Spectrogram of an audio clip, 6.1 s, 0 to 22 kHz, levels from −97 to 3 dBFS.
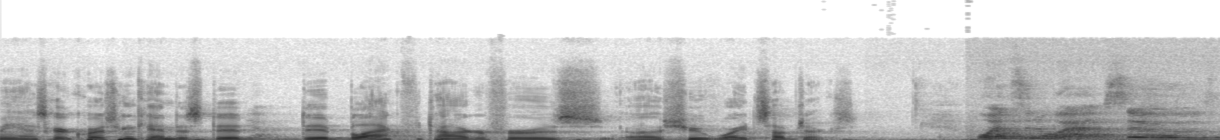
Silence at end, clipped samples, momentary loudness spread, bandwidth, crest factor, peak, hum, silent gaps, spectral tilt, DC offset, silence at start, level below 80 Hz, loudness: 0 s; under 0.1%; 7 LU; 16 kHz; 18 dB; -6 dBFS; none; none; -6 dB/octave; under 0.1%; 0 s; -38 dBFS; -24 LUFS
